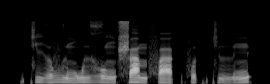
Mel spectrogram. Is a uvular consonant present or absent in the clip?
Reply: absent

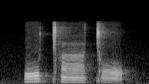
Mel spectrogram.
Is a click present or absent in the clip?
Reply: present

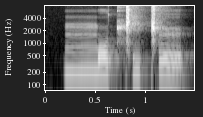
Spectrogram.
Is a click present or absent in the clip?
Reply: present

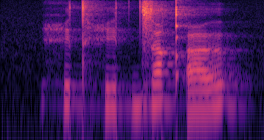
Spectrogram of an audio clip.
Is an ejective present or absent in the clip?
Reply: present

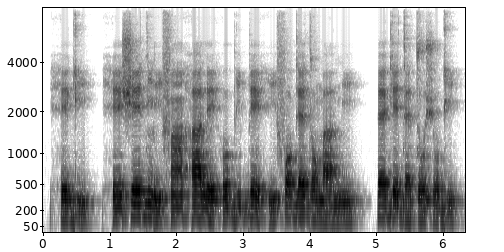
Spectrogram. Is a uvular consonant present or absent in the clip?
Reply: absent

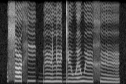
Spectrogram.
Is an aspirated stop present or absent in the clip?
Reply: absent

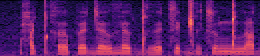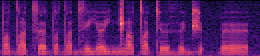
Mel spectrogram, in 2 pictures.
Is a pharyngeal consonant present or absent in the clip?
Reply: present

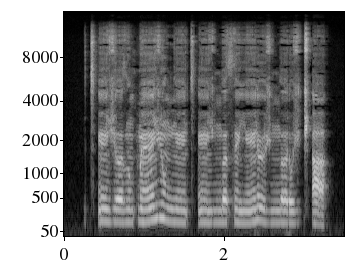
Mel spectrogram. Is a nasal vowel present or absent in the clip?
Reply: present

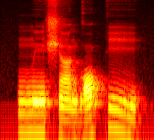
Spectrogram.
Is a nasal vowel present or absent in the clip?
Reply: present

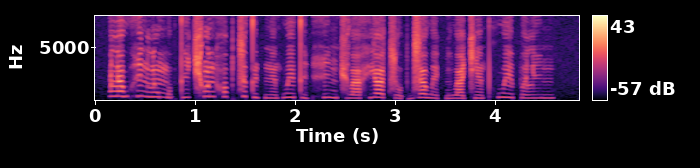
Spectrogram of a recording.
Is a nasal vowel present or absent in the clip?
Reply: present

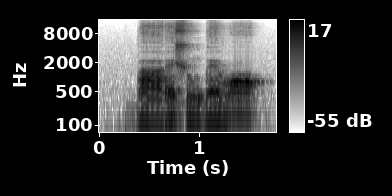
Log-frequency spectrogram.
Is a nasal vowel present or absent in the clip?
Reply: present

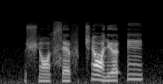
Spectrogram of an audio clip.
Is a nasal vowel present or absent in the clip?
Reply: present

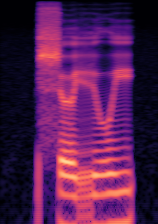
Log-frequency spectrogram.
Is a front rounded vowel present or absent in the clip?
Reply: present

